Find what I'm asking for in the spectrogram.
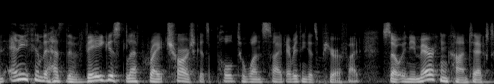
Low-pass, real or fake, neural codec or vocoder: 7.2 kHz; real; none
